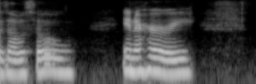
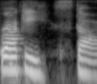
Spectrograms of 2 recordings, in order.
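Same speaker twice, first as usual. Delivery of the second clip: loud yelling; 6 dB louder than usual. Telling the dog to stop: yelling at the dog. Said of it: "I'm yelling at my dog".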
